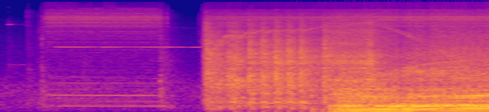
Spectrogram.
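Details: Start after a five-month winter build, before running through the gears to test the rebuilt clutch lines and transmission: brief whir, quick crank, clean catch, then a steady even idle; starts and runs normally.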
